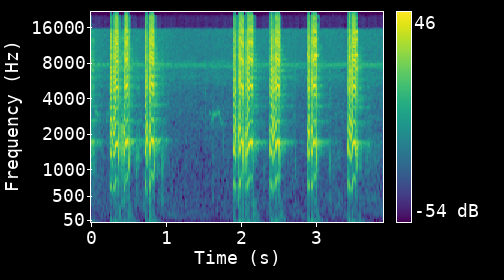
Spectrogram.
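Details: Male green junglefowl lure sound used for hunting: loud, harsh, clipped double notes in short bursts, a pause near one second, then single and paired notes about twice per second.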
